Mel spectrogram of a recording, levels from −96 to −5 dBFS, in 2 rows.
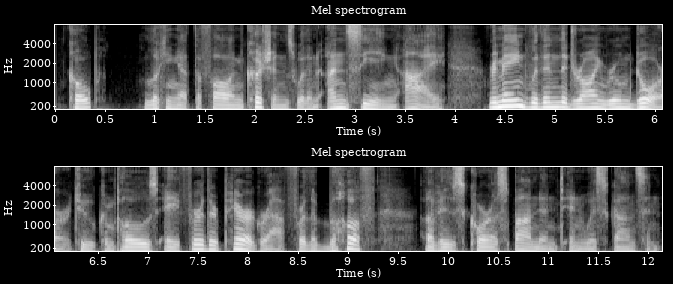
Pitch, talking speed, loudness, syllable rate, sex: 120 Hz, 145 wpm, -18 LUFS, 4.6 syllables/s, male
